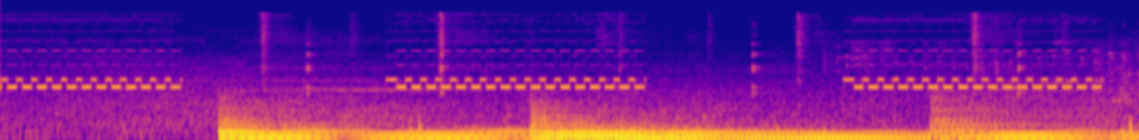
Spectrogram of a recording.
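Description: A telephone ringing in a rapid electronic trill: three rings, each about two seconds long. After the first ring, background music with deep bass notes comes in loud and stays under the ringing.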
